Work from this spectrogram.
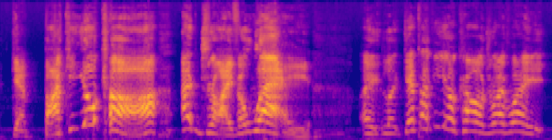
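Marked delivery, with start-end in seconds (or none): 0.1-3.1 loud, slow, spaced-out command; emphatic order. Acted. Viewer ordering the crew to leave, slow emphatic order. 4.0-5.5 quick, higher-pitched urging; hurried order. Acted. Viewer urging the crew to leave, quick impatient order.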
